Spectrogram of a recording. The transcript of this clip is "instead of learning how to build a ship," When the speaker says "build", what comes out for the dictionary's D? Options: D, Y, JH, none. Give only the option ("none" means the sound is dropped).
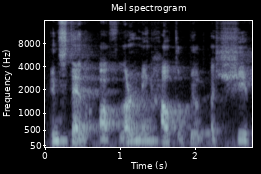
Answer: D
